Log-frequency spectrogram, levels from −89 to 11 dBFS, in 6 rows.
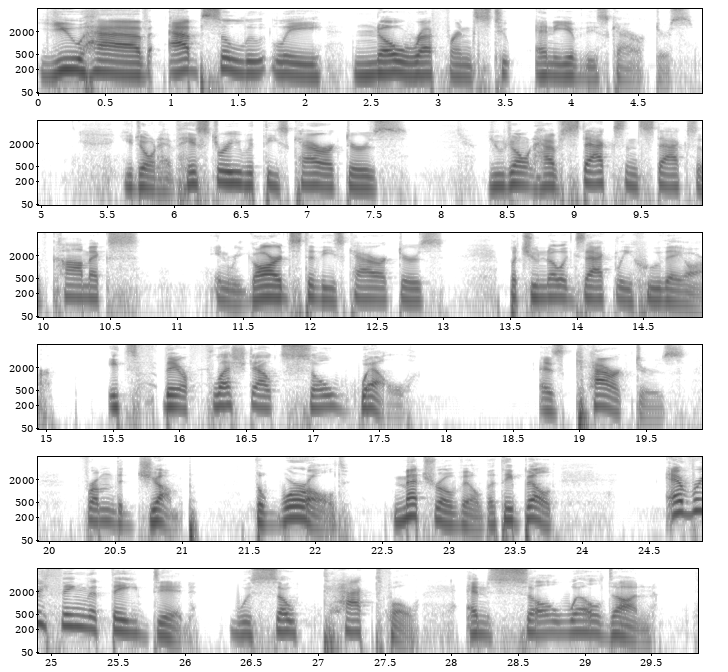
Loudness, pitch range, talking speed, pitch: -31 LUFS, 130-170 Hz, 130 wpm, 150 Hz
